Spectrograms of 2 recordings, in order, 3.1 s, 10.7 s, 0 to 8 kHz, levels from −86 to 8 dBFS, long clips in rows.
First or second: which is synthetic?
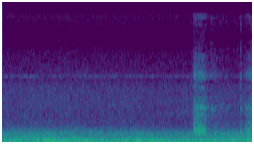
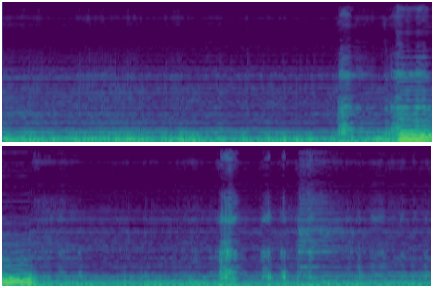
second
